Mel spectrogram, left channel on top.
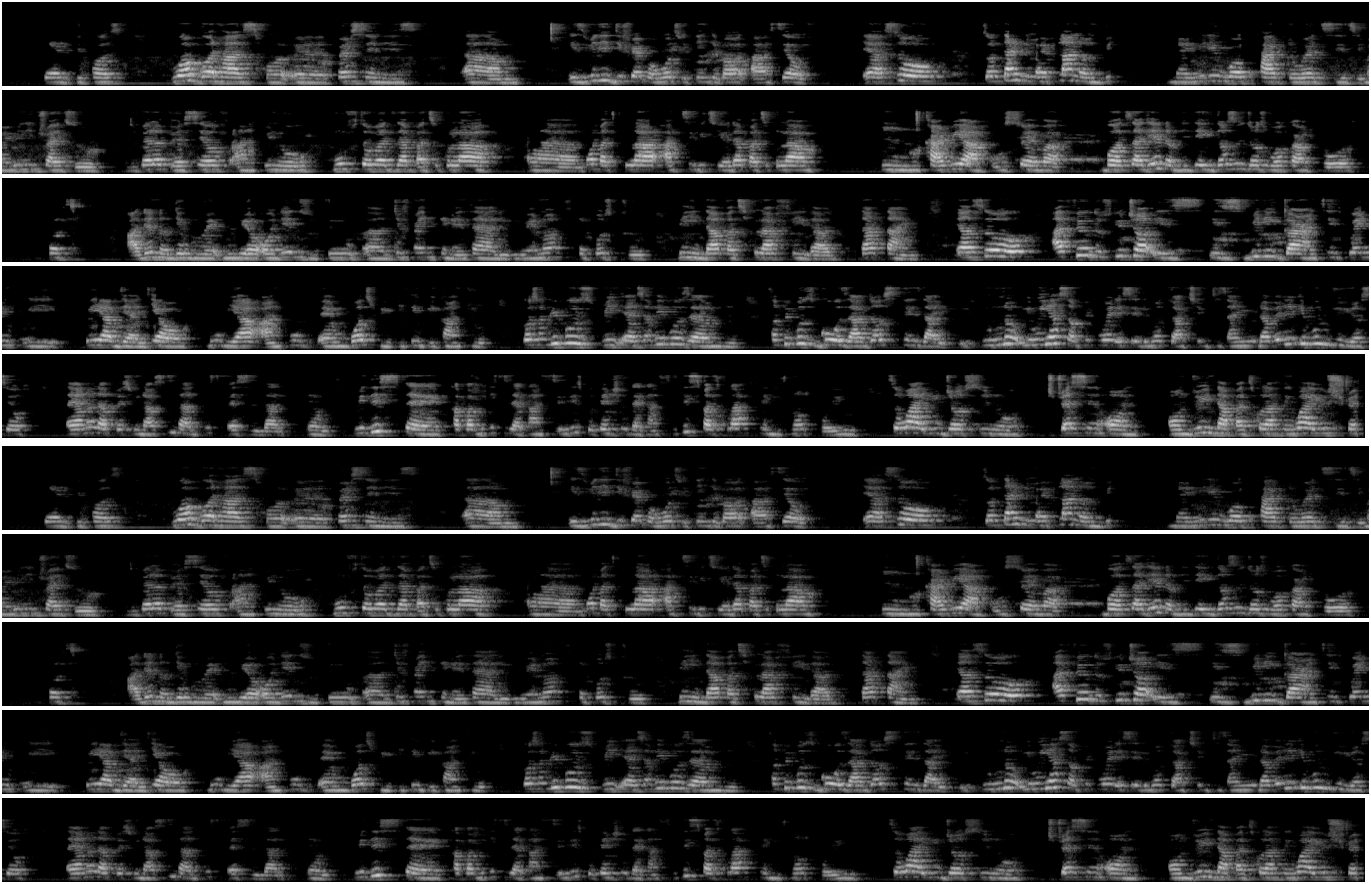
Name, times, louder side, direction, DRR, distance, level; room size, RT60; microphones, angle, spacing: voice 1, 0.4-1.2 1.7-4.1 4.6-5.2 5.5-8.1 8.6-9.4 9.8-11.1 11.7-14.6 15.0-18.6 18.9-21.8 22.5-27.2 27.8-28.1 28.6-33.8 34.1-35.7 35.9-36.5 36.9-41.6 41.9-45.8 46.2-48.4 48.7-52.9 53.3-54.9 55.3-56.6 56.9-58.0 58.2-63.2 63.6-64.9 65.2-66.0 66.3-68.3, left 4 dB, 30° left, 0.4 m, -25 dB
9.1 x 3.5 x 3.6 m
head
